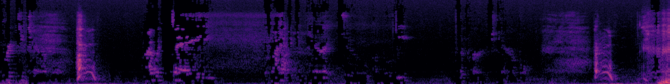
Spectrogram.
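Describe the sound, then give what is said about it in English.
A short, sharp sneeze bursts out into the microphone, surrounded by quiet breathy sounds and soft, indistinct vocal noises. “I just sneezed.”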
